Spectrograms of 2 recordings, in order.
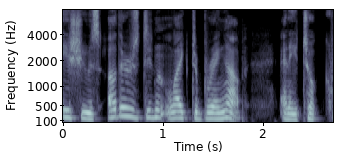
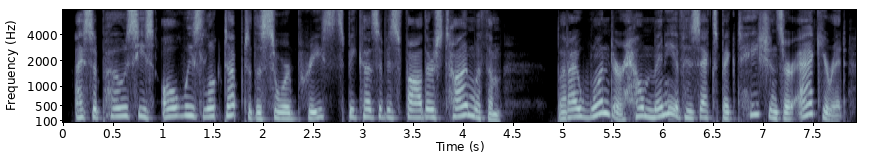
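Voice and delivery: higher-pitched, pensive inner voice; higher, thoughtful character voice; musing Kerla; 4 semitones higher than usual. Acted. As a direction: wonder to yourself with sympathy.

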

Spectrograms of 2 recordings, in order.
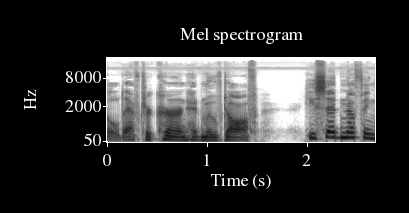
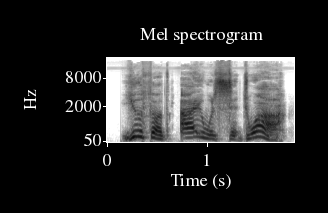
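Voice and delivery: put-on high-pitched, French-accented outrage; indignant outburst; 7 semitones higher than usual. A narrator's reading. Pirate rebukes the captain for suspecting him, indignant outburst. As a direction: throw the accusation back, affronted. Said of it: "from the outburst".

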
